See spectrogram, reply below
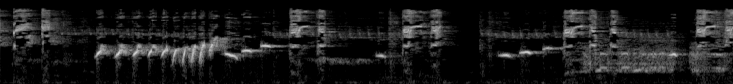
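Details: Fighting-style gacor song from a white-rumped shama, energetic and persistent: a rapid rising string of about ten chips, then loud buzzy bursts, short whistles and scratchy phrases separated by brief gaps.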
